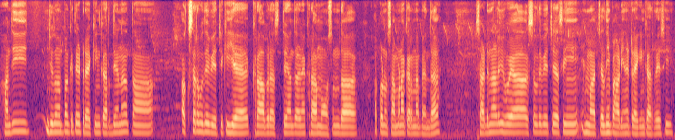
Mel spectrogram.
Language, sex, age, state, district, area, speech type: Punjabi, male, 18-30, Punjab, Faridkot, rural, spontaneous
